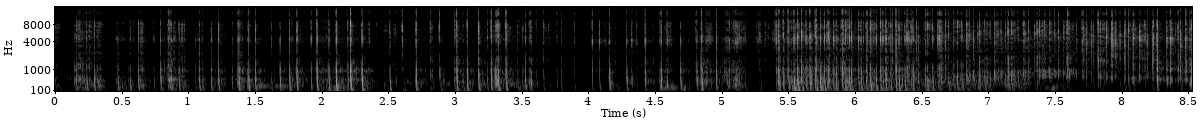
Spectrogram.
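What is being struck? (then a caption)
Plastic artificial orange with a textured skin. A textured artificial plastic orange is fast-tapped, producing rapid, dry, rattly clicks with a bright, papery top end. Around five and a half seconds in, the tapping turns louder and denser, blurring into a continuous scratchy texture.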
